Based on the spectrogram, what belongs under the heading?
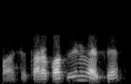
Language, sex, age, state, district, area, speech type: Bengali, male, 45-60, West Bengal, Purba Medinipur, rural, conversation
